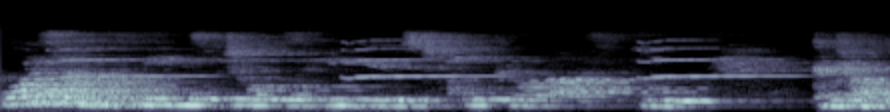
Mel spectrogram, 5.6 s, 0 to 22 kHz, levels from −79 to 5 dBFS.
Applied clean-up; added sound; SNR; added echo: classical method WPE with log-MMSE.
